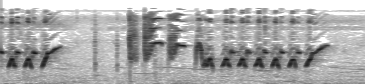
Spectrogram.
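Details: White-rumped shama of Borneo from Kalimantan forest stock, kept for song, giving quick series of loud sharp V-shaped chipping notes around a burst of harsh buzzy notes.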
